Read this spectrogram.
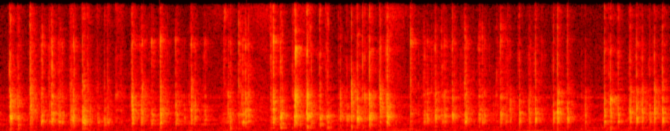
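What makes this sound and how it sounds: Fingertips type across the keys of a black plastic gaming keyboard. The result is a steady run of quick, bright, clacky key clicks with almost no low end, each dying away instantly, broken by a few brief pauses.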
